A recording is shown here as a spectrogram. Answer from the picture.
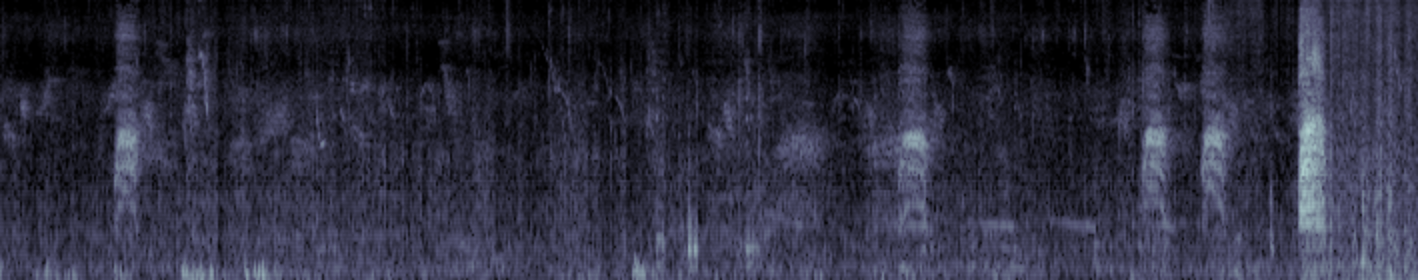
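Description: House crows cawing while feeding: about five short, scattered caws, the loudest one near the end.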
